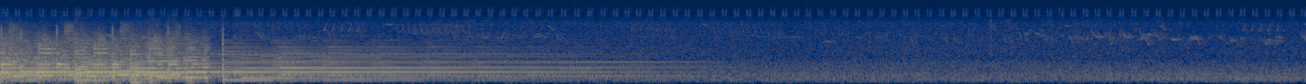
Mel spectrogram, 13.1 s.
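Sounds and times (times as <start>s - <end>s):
background music sustained tones: 0.0s - 7.3s
faint outdoor ambience: 0.0s - 13.0s.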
